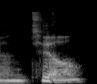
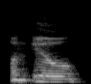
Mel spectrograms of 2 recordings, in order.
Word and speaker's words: until: a schwa there and until will be pronounced this way so no one says unil or undil because we have a stressed syllable there and it's t elsewhere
